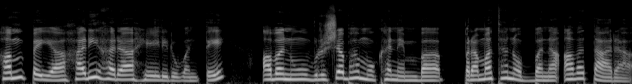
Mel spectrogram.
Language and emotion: Kannada, neutral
